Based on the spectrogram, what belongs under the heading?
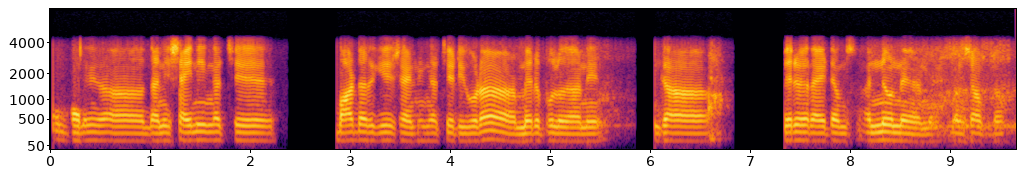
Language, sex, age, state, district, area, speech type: Telugu, male, 30-45, Telangana, Peddapalli, urban, conversation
